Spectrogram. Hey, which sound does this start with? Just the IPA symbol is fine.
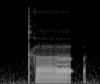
kʰ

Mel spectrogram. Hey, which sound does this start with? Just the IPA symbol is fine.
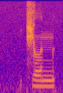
t͡ɕ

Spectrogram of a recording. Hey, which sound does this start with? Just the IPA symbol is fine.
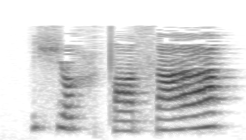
ç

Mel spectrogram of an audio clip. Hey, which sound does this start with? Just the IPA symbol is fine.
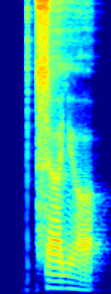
t͡s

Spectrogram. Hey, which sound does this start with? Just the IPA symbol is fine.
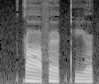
k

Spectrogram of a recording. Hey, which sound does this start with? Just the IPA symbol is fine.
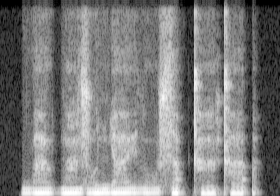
w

